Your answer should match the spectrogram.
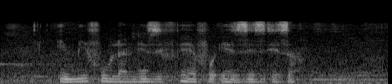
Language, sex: Xhosa, female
